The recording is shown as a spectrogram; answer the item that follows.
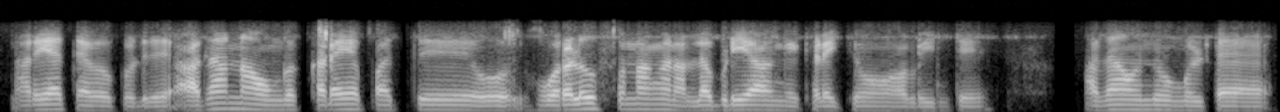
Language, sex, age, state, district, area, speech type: Tamil, male, 30-45, Tamil Nadu, Tiruvarur, rural, conversation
